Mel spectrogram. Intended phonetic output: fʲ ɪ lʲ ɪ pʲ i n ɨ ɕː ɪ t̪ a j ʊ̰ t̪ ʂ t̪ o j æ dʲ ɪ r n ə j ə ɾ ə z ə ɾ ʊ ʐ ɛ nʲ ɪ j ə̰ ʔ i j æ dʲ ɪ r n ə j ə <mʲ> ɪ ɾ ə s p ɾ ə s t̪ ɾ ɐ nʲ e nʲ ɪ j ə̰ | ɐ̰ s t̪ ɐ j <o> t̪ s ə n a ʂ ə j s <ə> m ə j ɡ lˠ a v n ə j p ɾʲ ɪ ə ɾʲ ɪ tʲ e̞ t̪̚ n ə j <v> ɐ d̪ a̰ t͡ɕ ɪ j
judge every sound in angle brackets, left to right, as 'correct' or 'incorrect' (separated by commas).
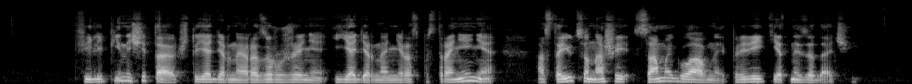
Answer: incorrect, incorrect, incorrect, incorrect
